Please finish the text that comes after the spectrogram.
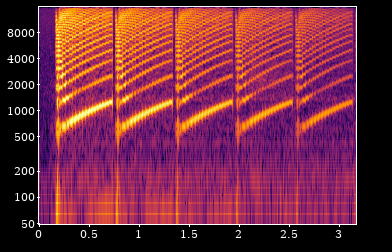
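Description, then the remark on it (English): An electronic alarm rings with a loud, repeating rising whoop, each sweep lasting about half a second and starting again straight away, heard on its own with no talking. “Well, Nick, that alarm reminds me to ask you about this manual situation.”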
